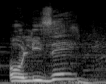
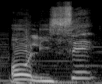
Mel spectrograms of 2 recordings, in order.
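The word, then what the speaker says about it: Olise: Michael au lyssée prononciation française ou Michael au lycée prononciation nigériane n'a pas le temps.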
